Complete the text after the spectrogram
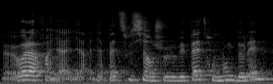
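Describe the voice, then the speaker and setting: A woman's voice: mid-range voice, steady tone, very fast, vocal fry. Woman chatting in an echoey room. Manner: enthusiastic, rambling, self-correcting. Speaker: knitting podcast host. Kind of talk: casual video podcast chat. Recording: echoey room with faint background noise.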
